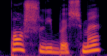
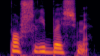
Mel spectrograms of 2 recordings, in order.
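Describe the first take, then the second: First: Poszlibyśmy stressed on the first syllable: POSZ-li-byś-my; stress on fourth-last syllable. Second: Poszlibyśmy wrongly stressed on the second-last syllable: posz-li-BYŚ-my; misplaced word stress. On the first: Host showing listeners correct Polish accent, poszlibyśmy stressed on POSZ. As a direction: hit POSZ at the start of poszlibyśmy. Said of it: "na sylabę czwartą od końca". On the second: Host showing listeners the faulty version, poszlibyśmy stressed on BYŚ. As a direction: move the stress late, onto BYŚ in poszlibyśmy. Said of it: "a nie".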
